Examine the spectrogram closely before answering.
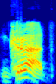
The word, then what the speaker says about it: Grad: Technically, the Euchi's name is pronounced Grad the Ukrainian way, but most in the business pronounce it as Grad, Russian style.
